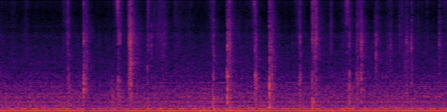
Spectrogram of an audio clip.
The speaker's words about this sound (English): I'm going to split this in three. Some cards going.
